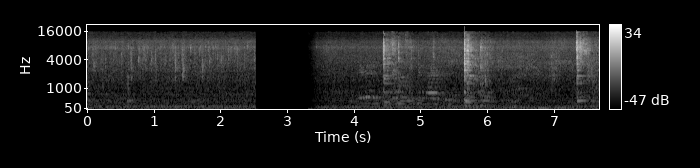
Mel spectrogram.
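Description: Shrimp and vegetables frying in a pan, a steady sizzle broken by a short gap, with several louder scraping stirs near the end and no talking.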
